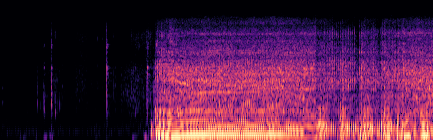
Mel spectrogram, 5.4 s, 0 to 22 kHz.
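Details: Stihl 031 AV chainsaw (about 1974–76), carb cleaned after about 5 years unused; a few pulls, then it fires and screams to full throttle cutting sassafras firewood, bogging slightly in the cut and recovering cleanly; healthy running under cutting load.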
